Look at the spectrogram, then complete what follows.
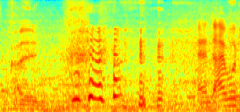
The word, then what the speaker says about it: Köln: In German it's Köln.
